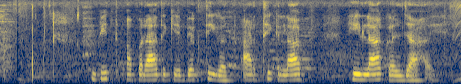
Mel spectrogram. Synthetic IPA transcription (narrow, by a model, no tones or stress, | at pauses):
bit̪əpɾad̪kebjəkt̪iɡət̪aɾt̪ʰiklab | hĩlakəld͡ʒaɦə̰j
